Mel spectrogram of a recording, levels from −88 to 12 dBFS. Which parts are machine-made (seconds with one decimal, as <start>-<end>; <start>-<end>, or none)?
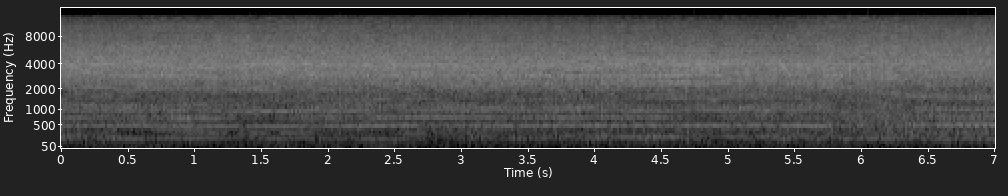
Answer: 0.4-2.5; 4.2-6.3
